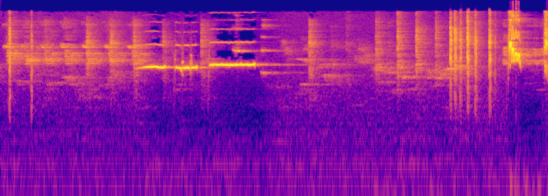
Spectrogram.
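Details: White-rumped shama stimulated into fight-singing: scattered high chirps, then two long steady whistled notes, followed by sharp clicks and a burst of quick high notes near the end.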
